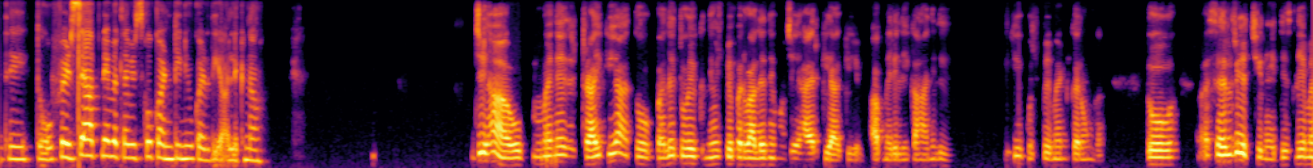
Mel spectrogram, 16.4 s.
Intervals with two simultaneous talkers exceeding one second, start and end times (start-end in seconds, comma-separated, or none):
none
